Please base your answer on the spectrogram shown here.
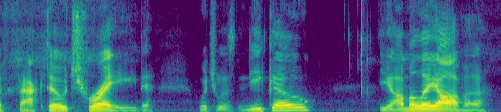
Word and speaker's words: Iamaleava: first ever de facto trade which was Nico Yamamaava. It's the last time I'm going to pronounce his name correctly.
